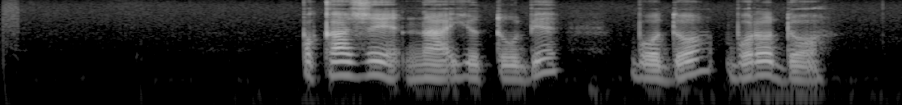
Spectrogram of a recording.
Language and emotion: Russian, neutral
